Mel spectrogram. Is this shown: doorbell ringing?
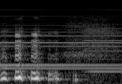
yes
